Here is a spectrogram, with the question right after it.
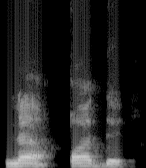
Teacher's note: دال باندې قلقله ده لقد قاف زور د دال سره وجنګوي د دال کې د قلقلې صفت هم دی د جهر صفت هم دی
